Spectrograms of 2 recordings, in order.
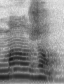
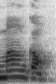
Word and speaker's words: mangeons: Nous mangeons. Ici, on conserve le E devant ONS pour adoucir le G. Sans le E, on prononcerait nous mangons.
